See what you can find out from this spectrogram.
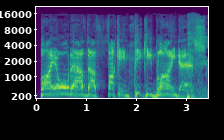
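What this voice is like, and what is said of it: Peaky Blinders impression. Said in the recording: “your impression of Peaky Blinders”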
